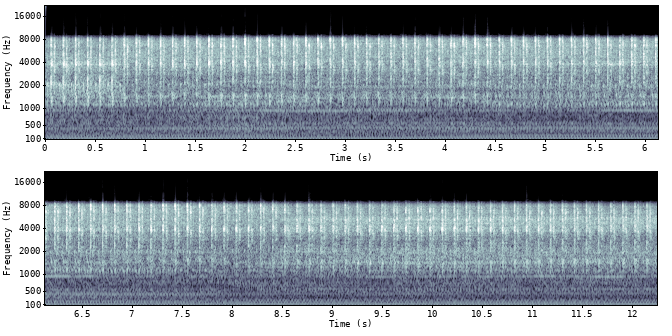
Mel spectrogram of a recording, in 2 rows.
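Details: 4G63T turbo engine with 143k miles, after a cold start following 8 to 10 hours off: steady light ticking knock at idle, about three per second, lasting about a minute and gone when warm. Owner suspects lifters or piston slap.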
